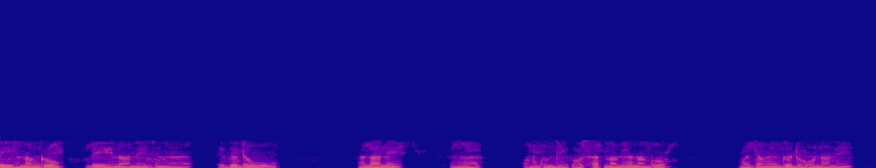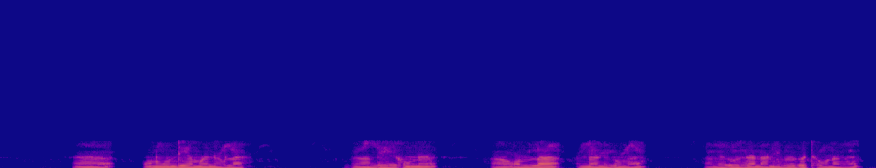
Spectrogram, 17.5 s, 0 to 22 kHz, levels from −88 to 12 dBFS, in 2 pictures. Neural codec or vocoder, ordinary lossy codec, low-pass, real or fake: codec, 44.1 kHz, 7.8 kbps, DAC; none; 3.6 kHz; fake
